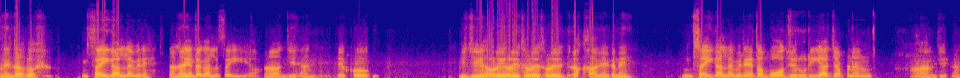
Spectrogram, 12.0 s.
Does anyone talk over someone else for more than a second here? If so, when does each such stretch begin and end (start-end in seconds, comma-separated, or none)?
none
